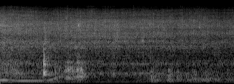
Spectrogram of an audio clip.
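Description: Onions, with celery and carrot, sizzle steadily in hot fat from a brisket, a dense crackling hiss throughout, with a brief scrape of a utensil stirring the pan near the start.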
